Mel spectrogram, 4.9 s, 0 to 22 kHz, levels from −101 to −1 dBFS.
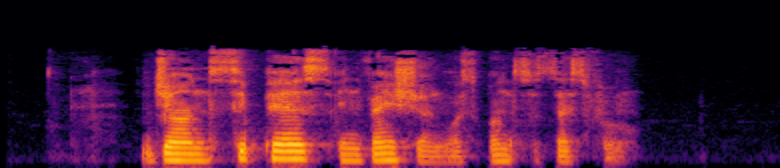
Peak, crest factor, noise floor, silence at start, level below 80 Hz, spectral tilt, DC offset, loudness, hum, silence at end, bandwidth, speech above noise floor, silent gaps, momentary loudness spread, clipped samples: -2 dBFS; 20 dB; -79 dBFS; 0.9 s; -58 dBFS; -4.5 dB/octave; under 0.1%; -21 LUFS; none; 1 s; 8 kHz; 58 dB; none; 15 LU; under 0.1%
